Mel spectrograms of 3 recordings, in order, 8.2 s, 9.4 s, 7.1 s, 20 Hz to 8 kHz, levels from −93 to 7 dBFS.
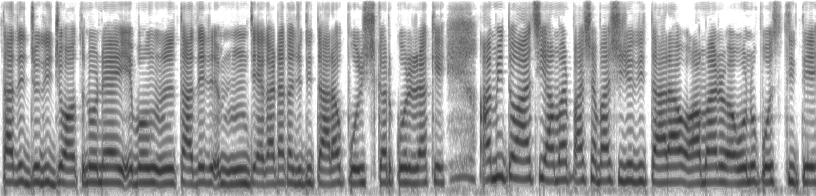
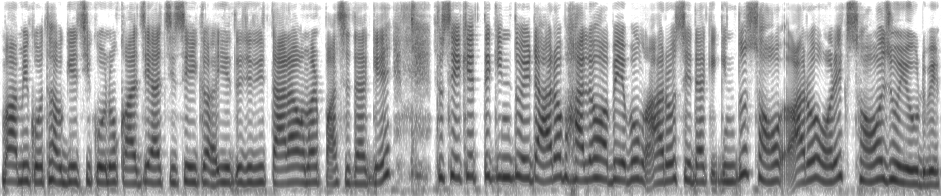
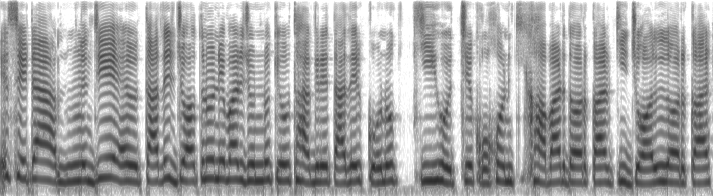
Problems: constant background noise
